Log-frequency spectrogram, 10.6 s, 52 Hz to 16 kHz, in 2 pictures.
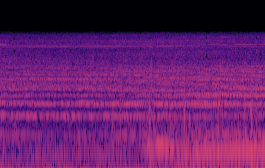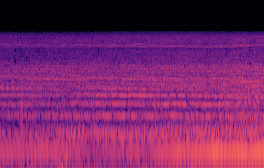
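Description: Tovsto Aegean V2 quadcopter's brushless motors and propellers buzzing with a steady, many-toned hum. The hum grows louder in the second half as the drone flies closer.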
